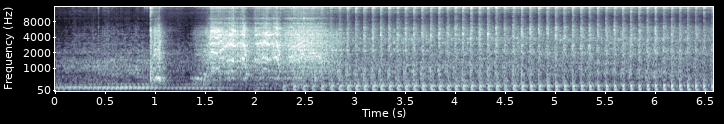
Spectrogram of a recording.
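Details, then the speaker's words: Suzuki Smash motorcycle, electric start after a new starter bendix was fitted and the battery charged: brief starter whir, catches in about two seconds, even idle; it had failed only from a flat battery; normal start. "nah nah mantul kan udah nyala ya kalau ini gara-gara akinya tekor doang nih"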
